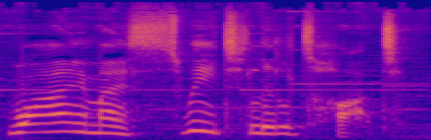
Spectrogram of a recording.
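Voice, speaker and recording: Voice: medium pitch, slow, mellow, faint music behind, pitched above the performer's own voice, natural voice. A storyteller voicing a sly, mean, gleeful Grinch who hisses and speaks with mock sweetness. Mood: falsely sweet. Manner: hissing, slick, mock-sweet.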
